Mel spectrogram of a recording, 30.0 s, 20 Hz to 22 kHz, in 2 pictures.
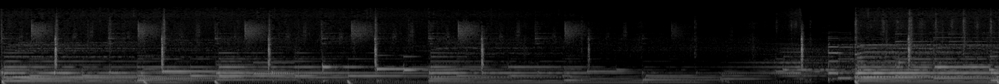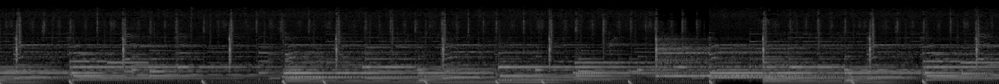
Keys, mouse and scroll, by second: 0.8 alt+KP_3, 1.4 KP_3, 3.3-4.3 drag, 5.8 click, 7.4 click, 8.3 click, 9.9 g, 18.2 ctrl+z, 18.2 ctrl+x, 19.8 click, 21.8 click, 22.8 click, 23.8 click, 26.2 click.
